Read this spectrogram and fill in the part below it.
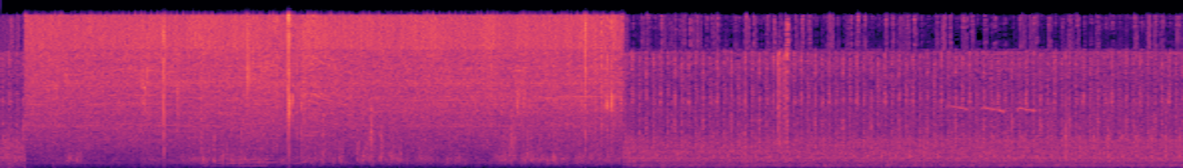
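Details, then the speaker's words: Mini Cooper engine idling after a single-cylinder misfire was traced and fixed, with everything back in position: a steady, even idle hum with no misses or stumbles, smooth and healthy, before the error codes are cleared. "right well that all sounds fine looks fine everything back in position again nice and steady as it should be"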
